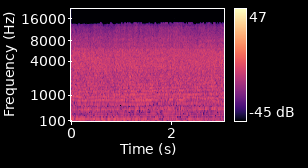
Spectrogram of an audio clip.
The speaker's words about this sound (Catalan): Això que sentiu és l'aterratge amb èxit d'un dron. És una prova pilot on es transportaven mostres sanitàries entre l'Hospital d'Olot i un dispensari de la ciutat.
